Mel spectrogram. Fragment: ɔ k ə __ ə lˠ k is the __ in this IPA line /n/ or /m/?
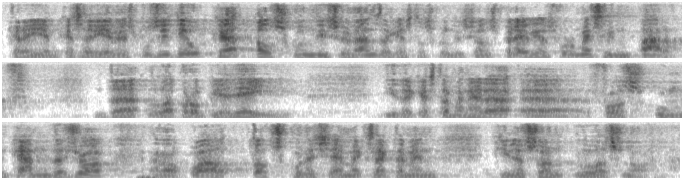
n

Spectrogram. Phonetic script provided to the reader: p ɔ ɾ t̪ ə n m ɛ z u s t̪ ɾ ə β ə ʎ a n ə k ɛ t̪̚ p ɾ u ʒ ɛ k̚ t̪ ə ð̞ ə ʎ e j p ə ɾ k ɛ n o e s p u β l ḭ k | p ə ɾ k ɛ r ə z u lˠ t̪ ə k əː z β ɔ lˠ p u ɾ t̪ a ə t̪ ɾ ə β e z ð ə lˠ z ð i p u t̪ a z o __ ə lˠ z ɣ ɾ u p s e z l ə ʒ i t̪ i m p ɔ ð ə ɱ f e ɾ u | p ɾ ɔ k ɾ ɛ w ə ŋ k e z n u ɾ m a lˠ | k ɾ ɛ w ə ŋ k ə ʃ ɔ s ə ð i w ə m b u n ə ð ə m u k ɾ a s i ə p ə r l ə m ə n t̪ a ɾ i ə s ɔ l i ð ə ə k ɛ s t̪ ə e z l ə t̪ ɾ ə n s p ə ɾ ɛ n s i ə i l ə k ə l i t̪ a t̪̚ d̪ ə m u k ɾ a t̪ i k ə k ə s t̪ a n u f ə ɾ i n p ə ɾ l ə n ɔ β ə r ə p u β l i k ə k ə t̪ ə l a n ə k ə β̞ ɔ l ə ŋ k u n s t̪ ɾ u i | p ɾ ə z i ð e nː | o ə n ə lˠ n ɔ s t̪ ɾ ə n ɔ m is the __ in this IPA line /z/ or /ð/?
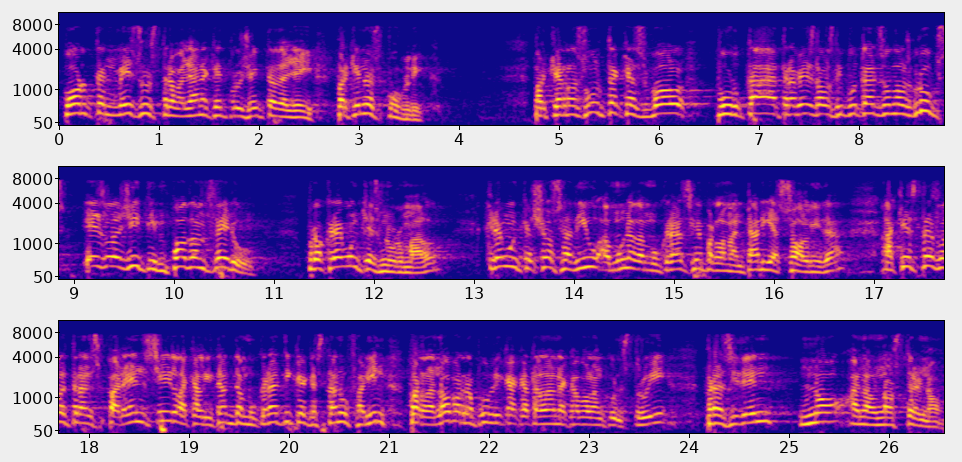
ð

